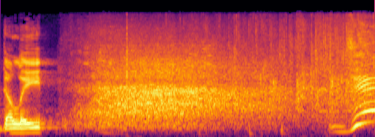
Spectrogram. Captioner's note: laughter and applause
